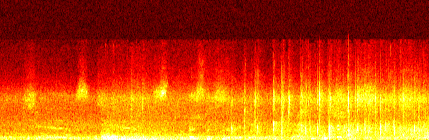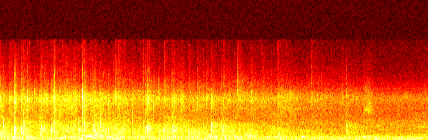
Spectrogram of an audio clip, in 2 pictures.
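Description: A crowd cheers and claps in an echoing hall.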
